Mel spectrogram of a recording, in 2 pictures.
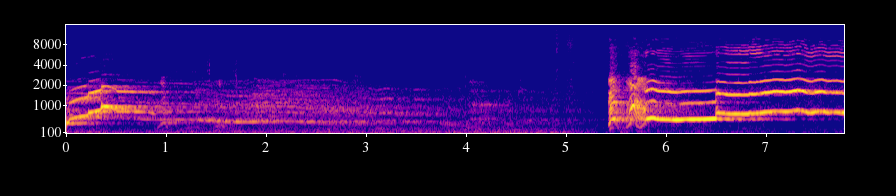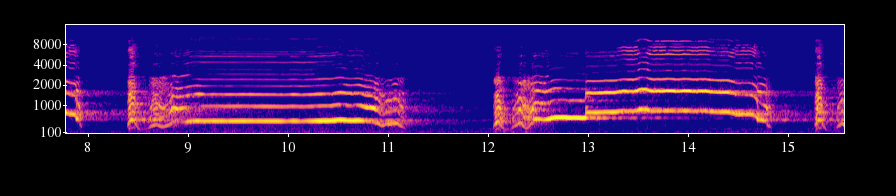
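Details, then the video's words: Wolf howling in three separate long, clear, rich-toned notes, each held a few seconds with a slight rise and fall, separated by short silences after a softer, muffled opening howl. "WOLF SOUNDS! What is the sound of wolf?"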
